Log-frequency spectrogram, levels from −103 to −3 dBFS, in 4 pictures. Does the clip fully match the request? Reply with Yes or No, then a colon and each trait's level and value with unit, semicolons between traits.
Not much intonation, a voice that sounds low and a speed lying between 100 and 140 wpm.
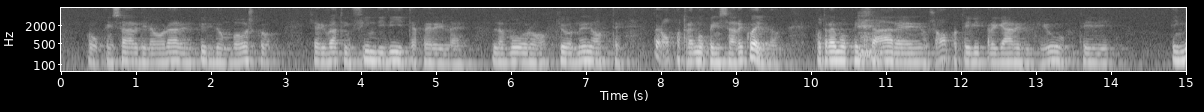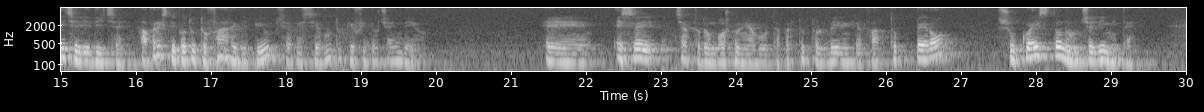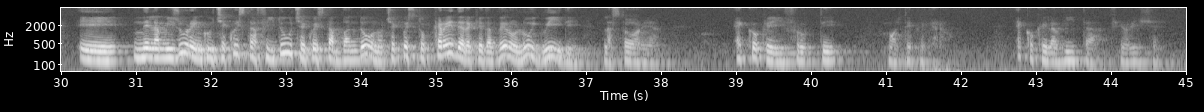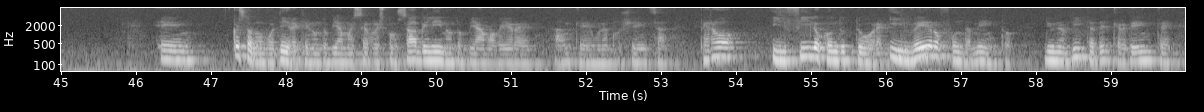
No: average, 3.1 semitones; low, 125 Hz; average, 130 wpm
